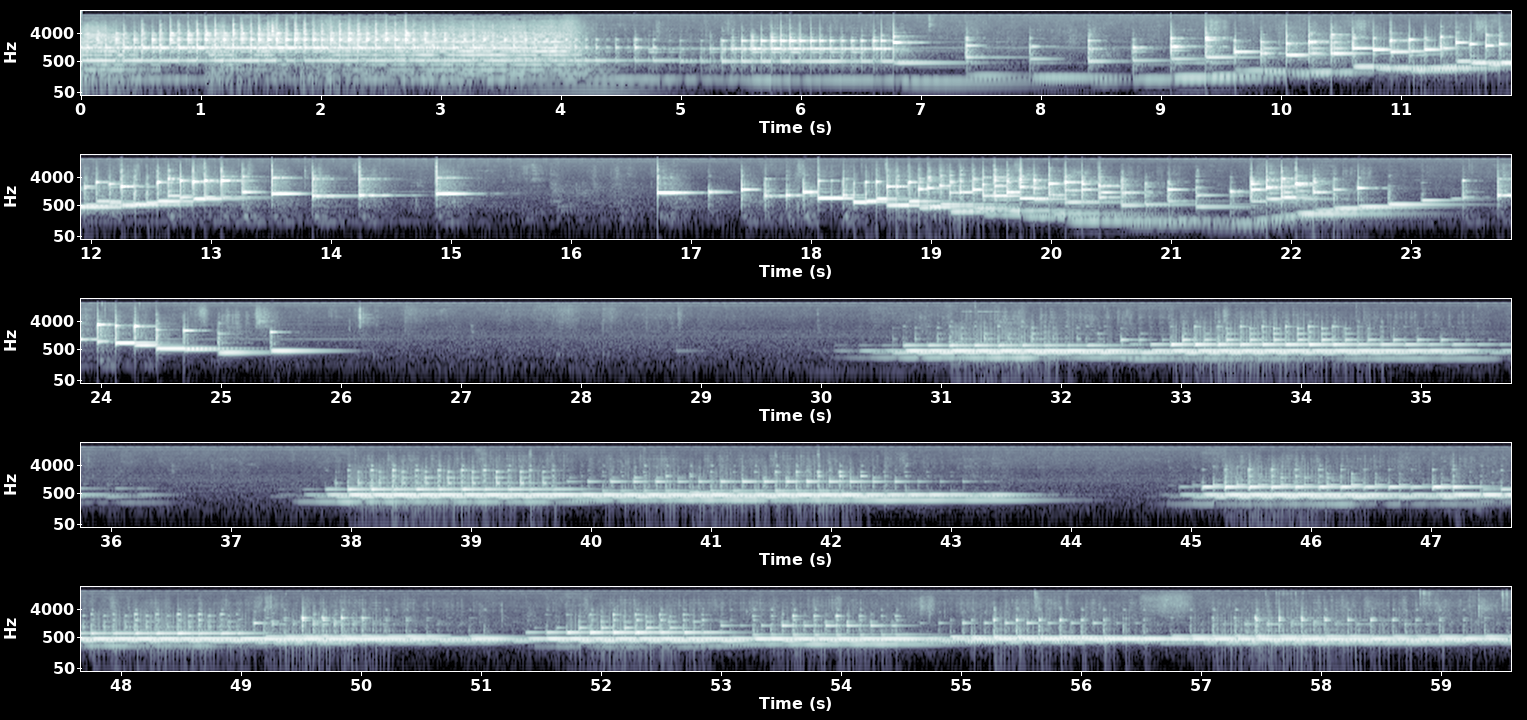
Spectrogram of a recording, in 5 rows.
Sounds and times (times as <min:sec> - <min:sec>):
Marimba, xylophone: 0:00.0 - 0:15.6, 0:16.7 - 0:26.2, 0:30.1 - 0:36.5, 0:37.4 - 0:44.1, 0:44.8 - 0:59.5.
